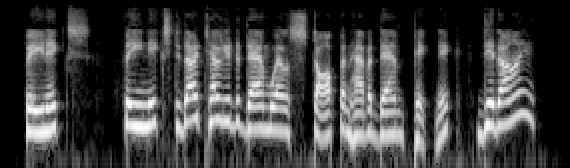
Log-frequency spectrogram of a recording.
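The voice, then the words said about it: Posh cut-glass accent. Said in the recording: “She had a cut-glass, posh accent that sometimes just didn't go with her colorful language.”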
